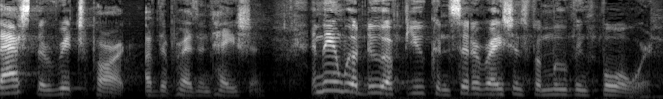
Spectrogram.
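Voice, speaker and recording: Fairly high-pitched and bright, sharp in tone, a man with a Southern US accent talks at a fairly quick pace with lively intonation. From US South, rural Alabama. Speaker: professor. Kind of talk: lecture.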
